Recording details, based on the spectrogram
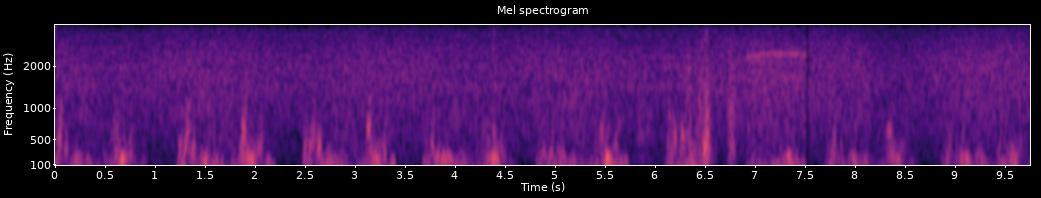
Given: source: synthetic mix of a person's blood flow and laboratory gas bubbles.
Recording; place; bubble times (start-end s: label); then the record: Doppler ultrasound of blood flow; precordium
no bubbles
From the record:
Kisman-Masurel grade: 000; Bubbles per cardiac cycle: 0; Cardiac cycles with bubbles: 0%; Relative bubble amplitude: no bubbles discernible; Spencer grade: 0 (complete lack of bubble signals)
